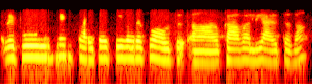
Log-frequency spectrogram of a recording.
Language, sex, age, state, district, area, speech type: Telugu, female, 18-30, Telangana, Jayashankar, urban, conversation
